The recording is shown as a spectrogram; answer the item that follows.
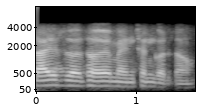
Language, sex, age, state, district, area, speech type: Goan Konkani, male, 18-30, Goa, Murmgao, urban, conversation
